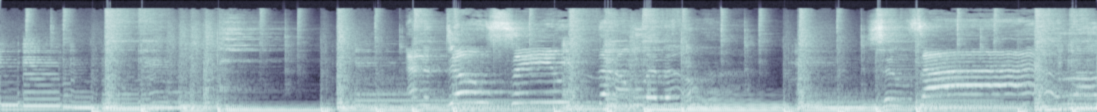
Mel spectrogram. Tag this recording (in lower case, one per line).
drum
guitar
drum kit
musical instrument
bass drum
percussion
music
